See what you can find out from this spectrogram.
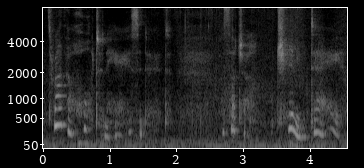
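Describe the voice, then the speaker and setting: A woman voicing a genteel, gossipy Regency lady in a soft ASMR roleplay whisper, musing politely and hesitantly. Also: fairly high pitch, very animated, a little slow. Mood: polite, pondering. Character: genteel, gossipy young Regency lady planning a matchmaking guest list.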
